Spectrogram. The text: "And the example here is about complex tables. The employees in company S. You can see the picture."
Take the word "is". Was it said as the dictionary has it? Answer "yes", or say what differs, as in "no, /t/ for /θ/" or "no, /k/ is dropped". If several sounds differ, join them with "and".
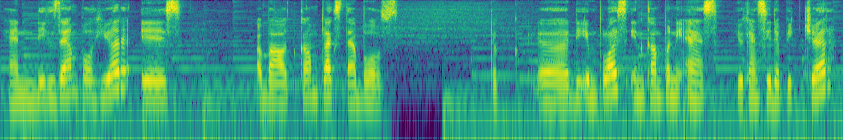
no, /s/ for /z/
